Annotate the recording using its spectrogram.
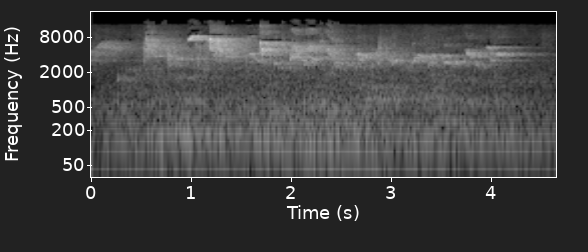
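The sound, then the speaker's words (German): Rapid, high-pitched chirps and warbling trills, like a birdsong sped up, come from a voice imitating a bird. The sound is continuous and fairly close over a steady background hiss. “Die Personen auf den Videos hörten über Ohrstecker den Gesang je einer bestimmten Vogelspezies in”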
